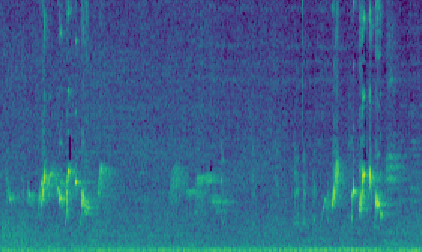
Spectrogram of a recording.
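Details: Red-whiskered bulbul used as a decoy, aggressive and agitated, singing two short bursts of rapid, bright, warbled whistles with a pause between them over a faint low hum.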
